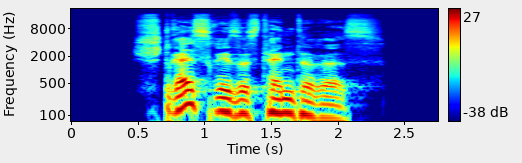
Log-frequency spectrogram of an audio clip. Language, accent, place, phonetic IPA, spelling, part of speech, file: German, Germany, Berlin, [ˈʃtʁɛsʁezɪsˌtɛntəʁəs], stressresistenteres, adjective, De-stressresistenteres.ogg
- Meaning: strong/mixed nominative/accusative neuter singular comparative degree of stressresistent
